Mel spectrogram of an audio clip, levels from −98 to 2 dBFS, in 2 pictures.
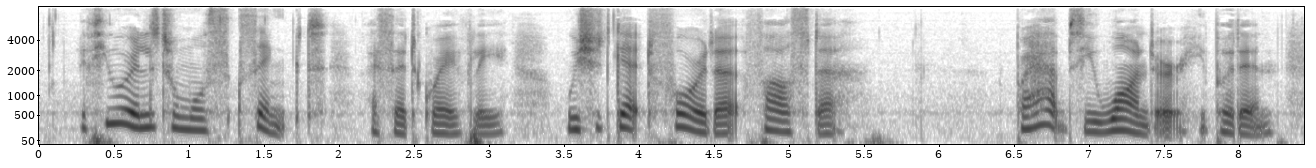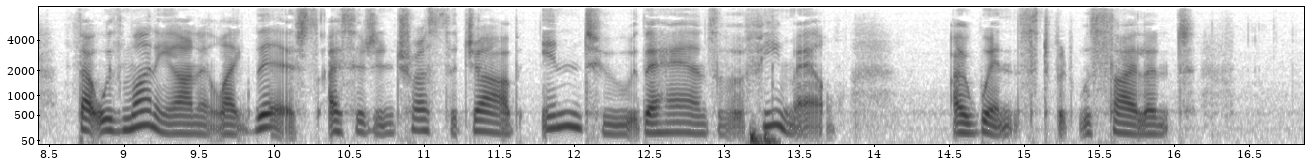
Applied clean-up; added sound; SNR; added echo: none; none; none; none.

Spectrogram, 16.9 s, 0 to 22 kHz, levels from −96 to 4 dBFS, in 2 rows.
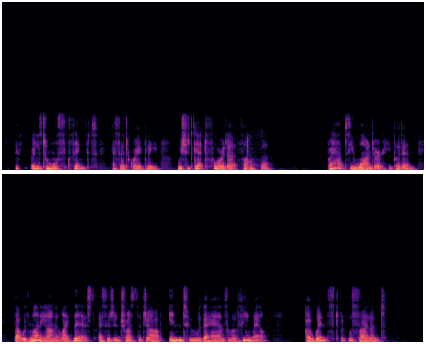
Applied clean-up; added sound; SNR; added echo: neural mask model DeepFilterNet 3.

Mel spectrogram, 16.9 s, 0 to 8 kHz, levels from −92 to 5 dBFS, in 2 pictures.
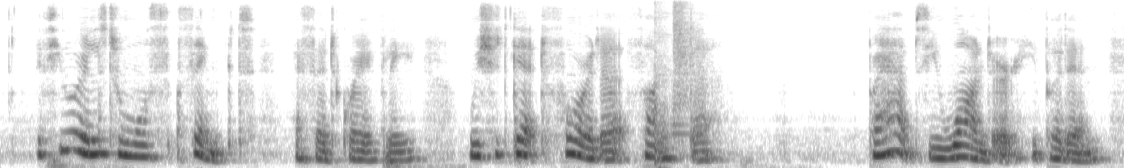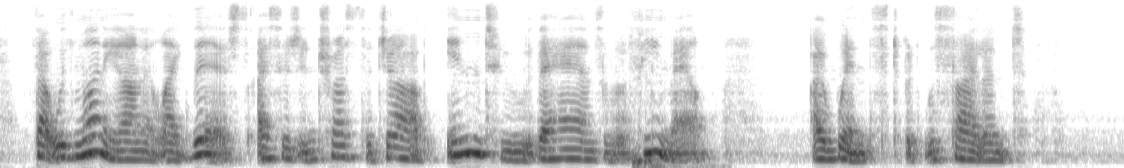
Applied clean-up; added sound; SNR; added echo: neural separator model SepFormer DNS4.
